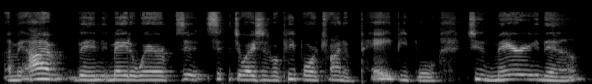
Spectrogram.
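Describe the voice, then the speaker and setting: A woman's voice: medium pitch, steady tone, moderate pace. A woman co-hosting a podcast, talking earnestly and giving emphatic advice in a casual conversation. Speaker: podcast co-host.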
